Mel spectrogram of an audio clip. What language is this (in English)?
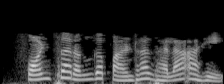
Marathi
